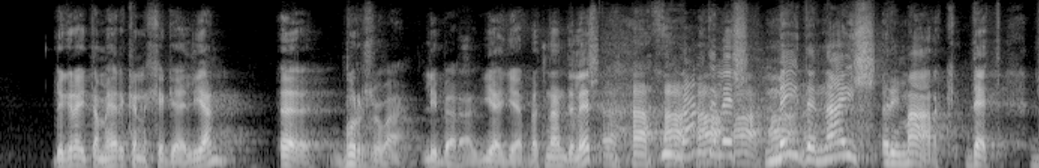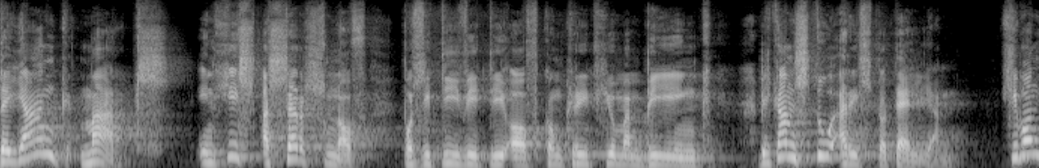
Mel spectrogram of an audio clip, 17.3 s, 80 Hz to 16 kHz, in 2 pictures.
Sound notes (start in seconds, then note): 4.9 they laugh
